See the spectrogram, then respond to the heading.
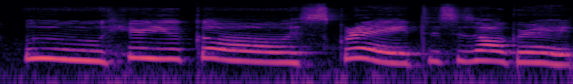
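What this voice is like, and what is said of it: Put-on unidentified accent. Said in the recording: “I don't know what accent that is”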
